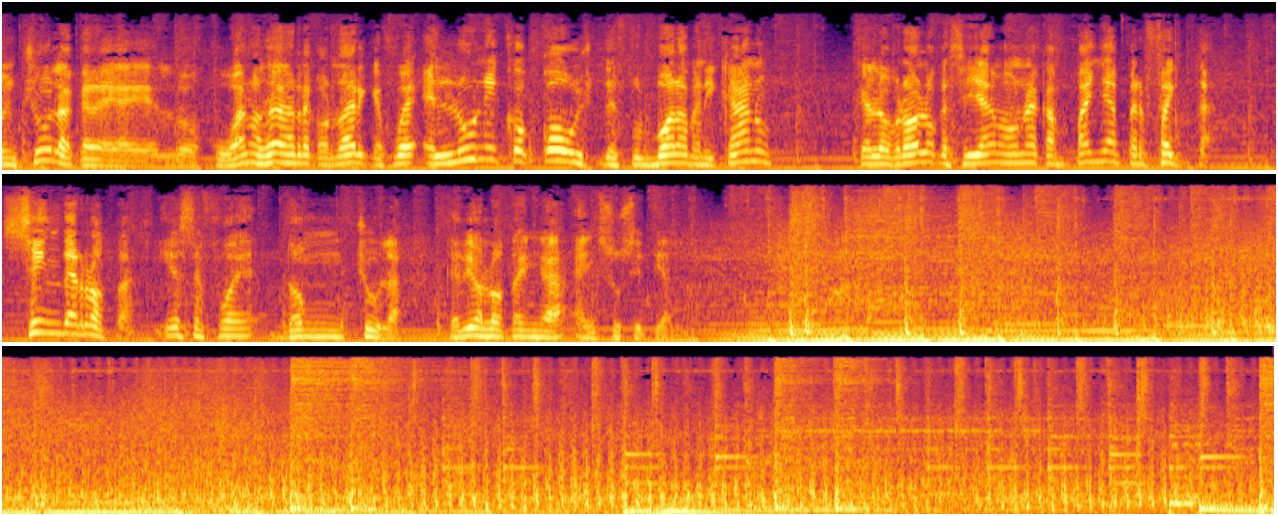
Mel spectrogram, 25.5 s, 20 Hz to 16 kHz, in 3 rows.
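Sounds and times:
speech: 0.0 - 13.8
low helicopter engine drone: 13.3 - 25.4
helicopter rotor blades spinning: 14.2 - 25.4.

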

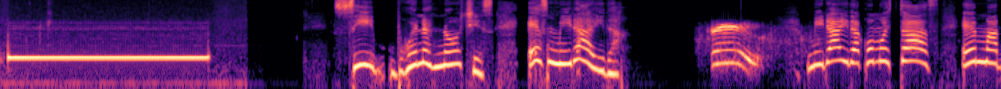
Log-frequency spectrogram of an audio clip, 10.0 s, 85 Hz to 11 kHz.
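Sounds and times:
telephone line tone as a call is placed: 0.0 - 2.1
low noise: 0.0 - 10.0
speech: 3.4 - 6.3, 7.1 - 10.0.

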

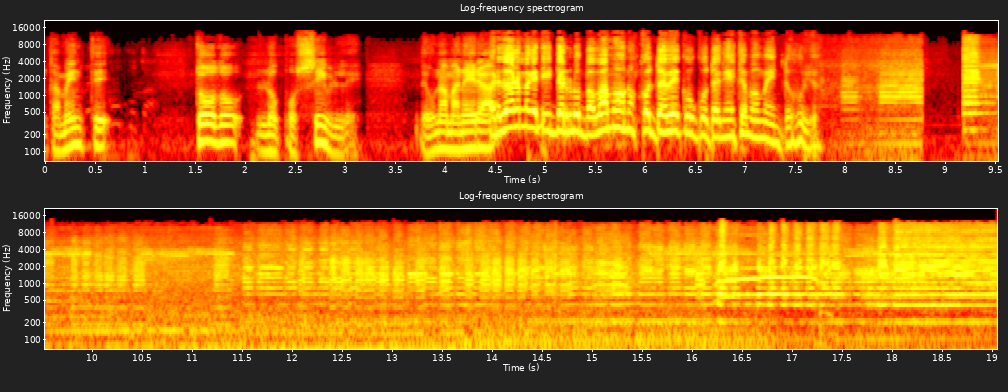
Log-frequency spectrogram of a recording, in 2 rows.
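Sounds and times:
speech: 0.0 - 0.7, 1.5 - 8.5
air horns of humanitarian aid trucks blaring at an aid collection centre: 7.8 - 19.0
low rumble of heavy vehicles: 7.8 - 19.0.

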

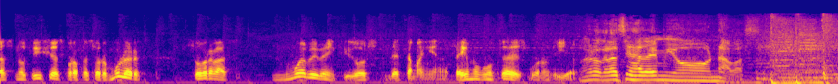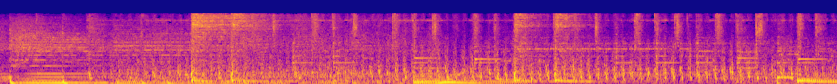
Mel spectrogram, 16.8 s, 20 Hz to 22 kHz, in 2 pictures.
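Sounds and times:
speech: 0.0 - 8.1
helicopter rotor blades chopping steadily: 8.5 - 16.7.

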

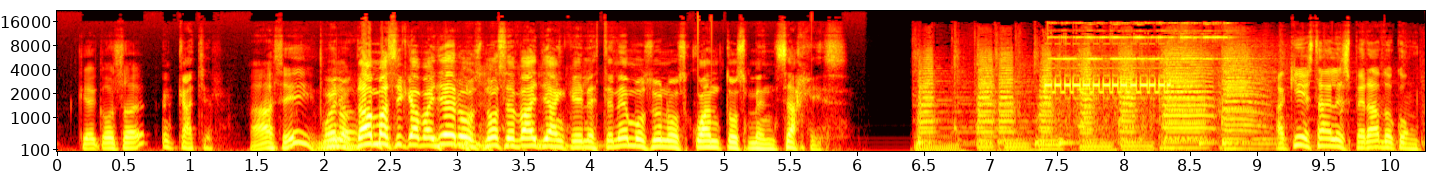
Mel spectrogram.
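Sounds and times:
speech: 0.2 - 6.5, 9.2 - 10.2
telephone ringing with a bright electronic ring: 7.4 - 9.1.

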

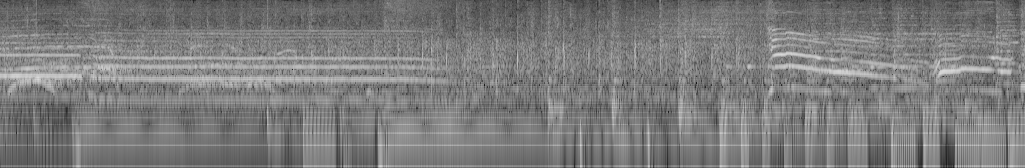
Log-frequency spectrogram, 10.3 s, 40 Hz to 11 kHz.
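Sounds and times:
whoops and shouts from the audience: 0.0 - 4.4, 7.7 - 10.1
large audience applauding for a singer: 0.0 - 9.4.

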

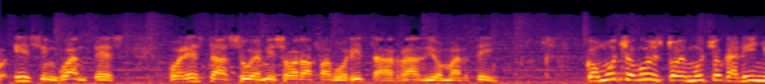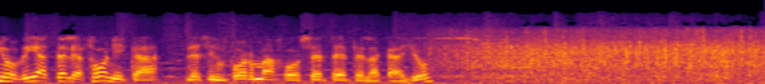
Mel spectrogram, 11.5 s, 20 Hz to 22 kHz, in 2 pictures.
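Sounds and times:
speech: 0.1 - 9.2
applause: 9.0 - 11.4.

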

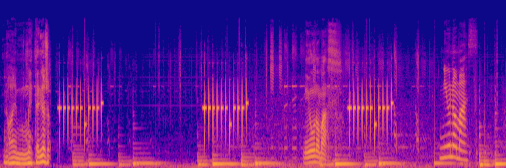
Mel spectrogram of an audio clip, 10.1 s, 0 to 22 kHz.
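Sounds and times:
speech: 0.2 - 1.6, 6.1 - 7.1, 8.8 - 9.5
phone's melodic ringtone with quick bright notes over humming bass line: 1.2 - 2.1, 4.1 - 5.0, 7.0 - 7.9.

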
